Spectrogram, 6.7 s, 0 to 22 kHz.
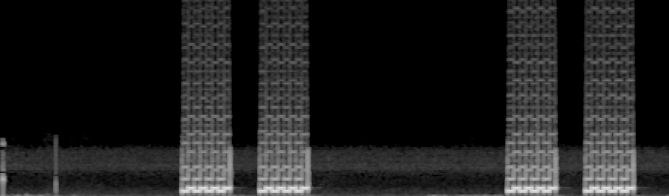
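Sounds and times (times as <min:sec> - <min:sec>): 
ringtone: 0:01.8 - 0:03.2, 0:05.1 - 0:06.4.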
